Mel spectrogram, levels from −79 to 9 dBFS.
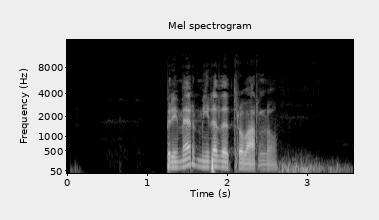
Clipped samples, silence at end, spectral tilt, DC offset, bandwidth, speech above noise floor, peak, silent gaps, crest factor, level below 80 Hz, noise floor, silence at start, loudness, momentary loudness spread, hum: under 0.1%; 0.4 s; -7 dB/octave; under 0.1%; 10.5 kHz; 54 dB; 0 dBFS; none; 20 dB; -38 dBFS; -72 dBFS; 1.25 s; -18 LUFS; 20 LU; none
